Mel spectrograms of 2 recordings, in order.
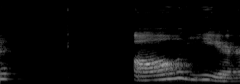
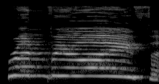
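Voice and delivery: high, loud, drawn-out shout; shouting rabbit; 10 semitones higher, 8 dB louder, slower than usual. A narrator's reading. Rabbit tells everyone to flee, high drawn-out shout. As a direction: shout a long warning to all. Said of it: "shouted a rabbit".

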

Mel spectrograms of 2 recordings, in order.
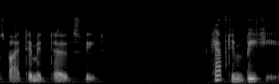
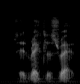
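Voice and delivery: ordinary delivery

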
